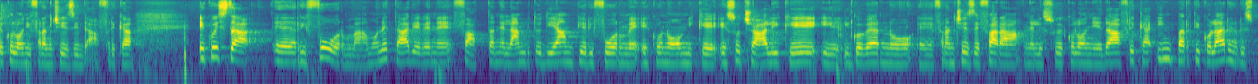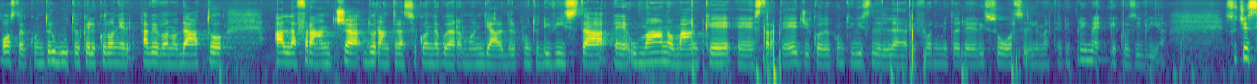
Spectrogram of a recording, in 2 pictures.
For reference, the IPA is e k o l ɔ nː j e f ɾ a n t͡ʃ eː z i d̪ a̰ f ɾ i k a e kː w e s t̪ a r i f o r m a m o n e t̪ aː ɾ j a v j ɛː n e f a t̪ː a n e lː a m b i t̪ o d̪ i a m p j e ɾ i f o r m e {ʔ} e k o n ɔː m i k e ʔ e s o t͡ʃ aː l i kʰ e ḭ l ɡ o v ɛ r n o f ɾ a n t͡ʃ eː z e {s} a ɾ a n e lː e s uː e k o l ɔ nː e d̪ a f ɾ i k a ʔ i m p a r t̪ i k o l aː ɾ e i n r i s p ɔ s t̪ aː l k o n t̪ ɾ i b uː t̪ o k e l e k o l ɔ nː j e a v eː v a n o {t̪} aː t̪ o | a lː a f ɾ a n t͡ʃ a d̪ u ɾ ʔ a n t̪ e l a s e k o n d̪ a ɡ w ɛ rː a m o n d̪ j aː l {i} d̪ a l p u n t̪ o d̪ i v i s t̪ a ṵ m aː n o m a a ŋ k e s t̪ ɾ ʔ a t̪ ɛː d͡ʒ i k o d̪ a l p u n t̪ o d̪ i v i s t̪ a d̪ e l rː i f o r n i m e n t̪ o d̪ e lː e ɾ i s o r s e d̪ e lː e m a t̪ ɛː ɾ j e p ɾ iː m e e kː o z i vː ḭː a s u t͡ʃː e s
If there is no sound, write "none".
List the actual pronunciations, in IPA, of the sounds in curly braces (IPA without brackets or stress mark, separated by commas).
ʔ, f, d̪, e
